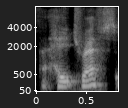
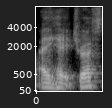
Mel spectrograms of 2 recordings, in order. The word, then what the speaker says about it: Ahrefs: tim solo tim is uh the cmo at hrefs or ahrefs depending on how you're going to pronounce it um but uh let's go with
